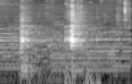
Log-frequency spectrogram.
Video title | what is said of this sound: La Cucina Di Valentina sort ses kit à pizza Bio et ses Lasagnes Maison | Le bord est hyper croustillant et au milieu, c'est fondant. Écoutez comment ça croustille.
